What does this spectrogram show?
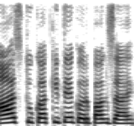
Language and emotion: Goan Konkani, neutral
